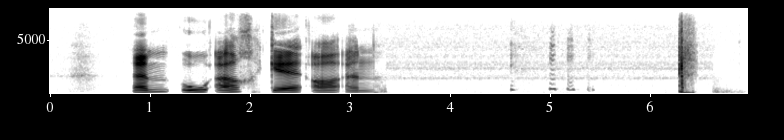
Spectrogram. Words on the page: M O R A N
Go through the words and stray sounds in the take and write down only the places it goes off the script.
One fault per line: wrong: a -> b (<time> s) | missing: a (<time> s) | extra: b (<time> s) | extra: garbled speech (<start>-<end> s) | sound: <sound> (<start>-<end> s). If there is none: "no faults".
extra: G (2.2 s)
sound: laugh (4.6-5.5 s)
sound: thud (6.3-6.5 s)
